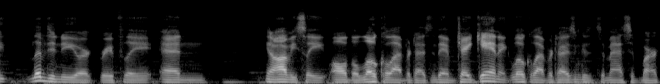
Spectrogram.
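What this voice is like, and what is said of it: Usual voice. Nothing is said of it.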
